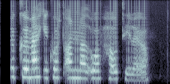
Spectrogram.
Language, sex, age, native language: Icelandic, female, 11, Icelandic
